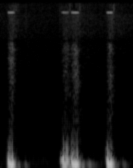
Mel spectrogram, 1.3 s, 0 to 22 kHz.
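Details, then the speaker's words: Fourth heart sound (S4): low, dull heart sounds with an extra soft thud at the end of diastole, presystolic, just before the first heart sound; teaching example. "y el cuarto ruido está al final de la diástole está"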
